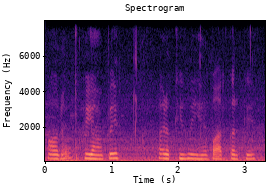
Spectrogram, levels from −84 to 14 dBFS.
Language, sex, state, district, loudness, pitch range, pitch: Hindi, female, Punjab, Pathankot, -16 LUFS, 230-250 Hz, 240 Hz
